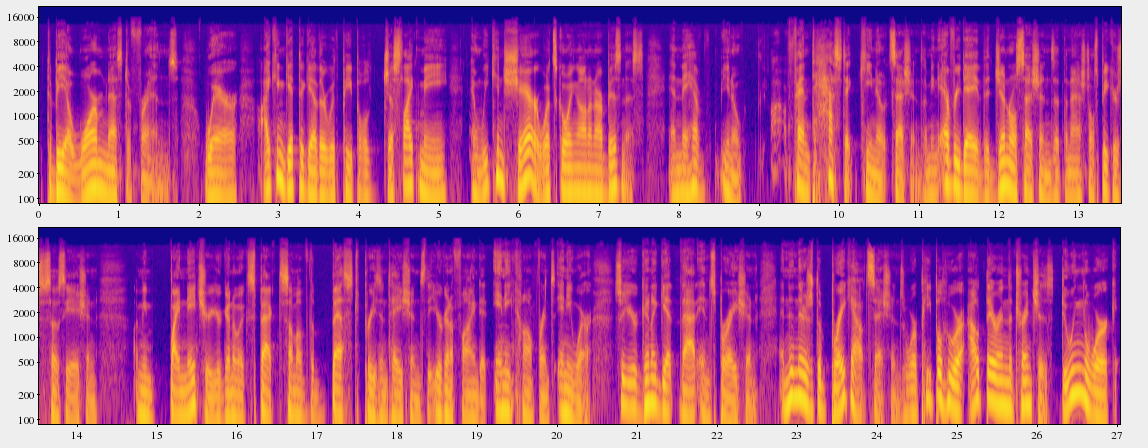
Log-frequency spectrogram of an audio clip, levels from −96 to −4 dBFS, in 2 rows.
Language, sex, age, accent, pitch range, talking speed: English, male, 50-69, American, 105-140 Hz, 210 wpm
